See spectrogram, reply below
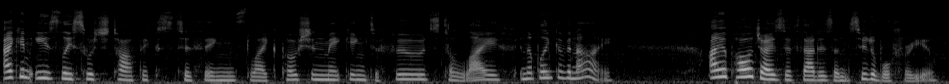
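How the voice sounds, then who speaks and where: A woman playing a kindly, chatty young witch who works as a nurse assistant in an audio roleplay, gentle, polite and a little flustered. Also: on the high side, expressive, normal speed. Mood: attentive, apologetic. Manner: gentle, polite, apologetic, slightly stammering. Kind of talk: audio roleplay addressed to the listener.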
